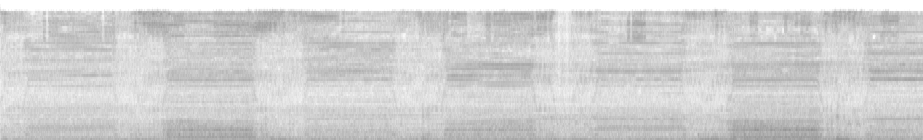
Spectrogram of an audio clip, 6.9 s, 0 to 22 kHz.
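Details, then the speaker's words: Easythreed K1 3D printer after upgrading X and Y stepper motors to cure clicking: first layer printing with smooth, quiet motor whirs in short even strokes, no clicking, grinding or skipping; running normally. "so far first layer's going down okay it uh seems to be printing it's quiet it's not clicking"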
